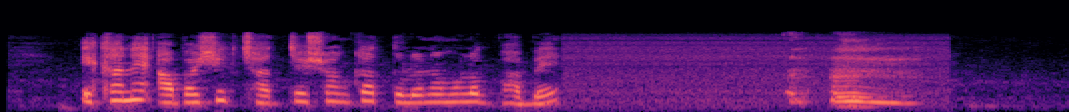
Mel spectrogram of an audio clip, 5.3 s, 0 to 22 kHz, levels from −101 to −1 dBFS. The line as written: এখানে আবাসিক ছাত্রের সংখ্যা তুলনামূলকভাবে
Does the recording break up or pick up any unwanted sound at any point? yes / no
yes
